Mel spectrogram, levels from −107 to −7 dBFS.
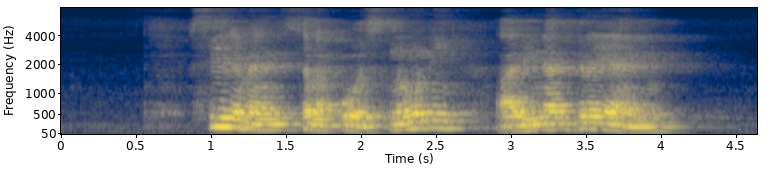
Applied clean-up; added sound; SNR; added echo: none; none; none; reverberation time 0.6 s.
